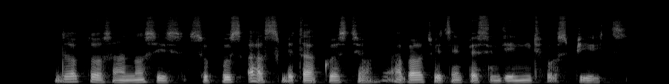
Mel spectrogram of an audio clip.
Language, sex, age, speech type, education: Nigerian Pidgin, male, 15-29, spontaneous, tertiary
